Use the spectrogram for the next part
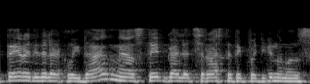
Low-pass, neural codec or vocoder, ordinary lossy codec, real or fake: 5.4 kHz; none; AAC, 32 kbps; real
